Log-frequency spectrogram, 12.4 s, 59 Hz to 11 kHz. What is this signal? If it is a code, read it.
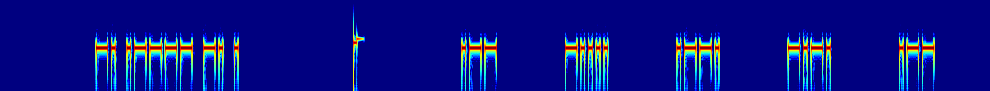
Morse code, heard as a keyed tone, about 25 wpm, spaced as for 12 wpm, 700 Hz. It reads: N1NE W6PCW
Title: USA Call Signs - 6x Character Spacing - 25wpm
